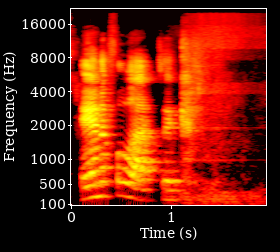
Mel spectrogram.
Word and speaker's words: anaphylactic: It's not anti. It's Anna. It's Anna. How do you spell it? Starts with an A. Let's look it up. But it's not antifactic. Anif anaphylactic.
